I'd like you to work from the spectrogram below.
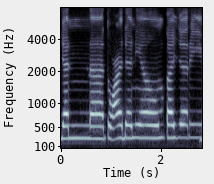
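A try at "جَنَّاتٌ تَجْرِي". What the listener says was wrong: Jannatul tajri. Tidak ada adning. Jannatul tajri.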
